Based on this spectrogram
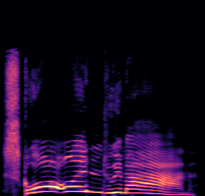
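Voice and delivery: very loud, high Scottish impression; Scottish accent. Shown as a demonstration. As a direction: yell it out like a hammed-up Scot. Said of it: "my favourite impression of Scottish".

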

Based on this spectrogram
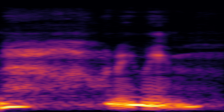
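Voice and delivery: breathy hushed question; hushed whisper. Real, not acted. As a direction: whisper it in disbelief. Whispered question about missing flag.

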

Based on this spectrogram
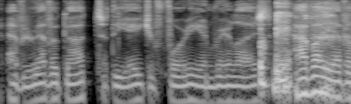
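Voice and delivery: low, soft mock movie-trailer voiceover; shitty voiceover. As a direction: ham up a cheesy trailer narrator. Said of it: "this shitty voiceover".

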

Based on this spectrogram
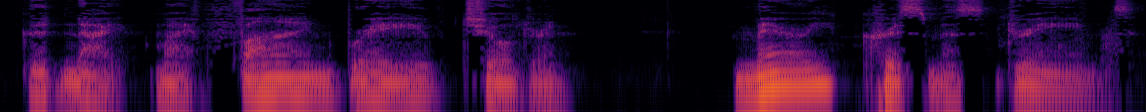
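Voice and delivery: soft, slow goodnight; softly. A narrator's reading. Santa softly bidding the sleepy children good night. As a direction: ease the children gently to sleep. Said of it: "he heard Santa say softly".

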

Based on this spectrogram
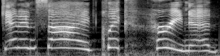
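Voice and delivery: high urgent warning shout; knights shouting. A narrator's reading. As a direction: call everyone inside before the dragon lands. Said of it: "The knights all shouted".

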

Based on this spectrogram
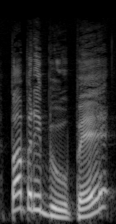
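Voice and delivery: bad Italian accent. Shown as a demonstration. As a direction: cue up a cartoonish Italian accent. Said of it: "like, for Italian, it's".

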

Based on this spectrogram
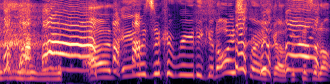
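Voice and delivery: loud, high, helpless laughter in the words; real cracking up, voice shooting up; laughing while talking. Real, not acted. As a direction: struggle to tell the story through laughter. Cracking up at own story.

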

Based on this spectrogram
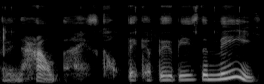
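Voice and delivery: hushed, whispery mock confidence; whispered aside. Joking to co-hosts about the actor's physique, whispered.

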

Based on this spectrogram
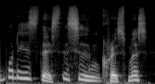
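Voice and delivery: put-on very high childlike outburst; upset cry. A narrator's reading. Lydia rejecting the new display, crying out. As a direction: protest in a high, distressed voice. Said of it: "cried Lydia".

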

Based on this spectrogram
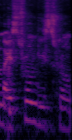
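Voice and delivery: slow mock-English accent, amused; drawn-out French-accented English; imitated English accent. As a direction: mimic a friend's clumsy English accent. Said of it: "avec cet accent".

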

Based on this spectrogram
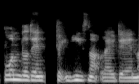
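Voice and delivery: normal talking voice

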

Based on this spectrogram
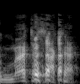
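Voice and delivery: Mertesacker said with a German accent. Shown as a demonstration. Mocking the commentator who won't Germanicise the name, German accent. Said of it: "He won't say it in a German accent".

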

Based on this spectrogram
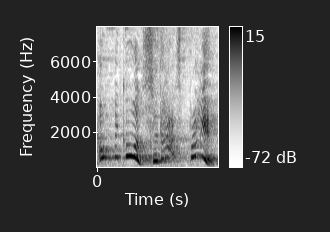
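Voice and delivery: high-pitched, gushing enthusiasm; retold delight. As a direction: squeal it like thrilled parent recalling good news. Retells her delighted reaction to tutor.

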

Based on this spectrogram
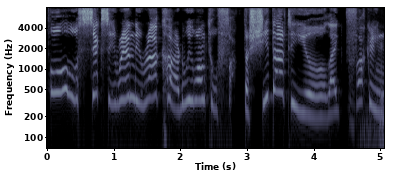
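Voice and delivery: high, hammed-up swooning; mock lusty voice. GM mocking the players as smitten fans, in a high hammed-up squeal.

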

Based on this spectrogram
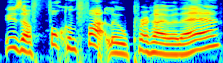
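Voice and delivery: London lad attempt that sounds Irish; accent slipping into Irish. Shown as a demonstration. Copying co-host's London line, accidentally Irish accent. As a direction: parrot the London accent, landing a bit Irish. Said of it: "a bit Irish again".

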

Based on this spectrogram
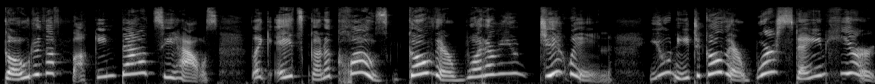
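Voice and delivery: mock snapping. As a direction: imitate the husband snapping over a bouncy house. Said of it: "totally snaps on her".

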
